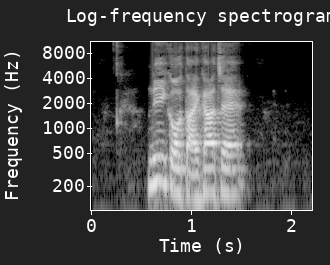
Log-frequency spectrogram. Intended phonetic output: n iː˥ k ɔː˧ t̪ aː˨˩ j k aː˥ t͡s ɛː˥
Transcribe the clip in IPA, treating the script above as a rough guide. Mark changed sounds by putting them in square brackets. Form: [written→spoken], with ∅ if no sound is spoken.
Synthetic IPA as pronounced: n iː˥ k ɔː˧ t̪ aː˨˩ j k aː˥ t͡s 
